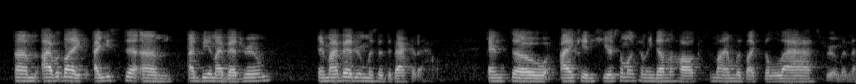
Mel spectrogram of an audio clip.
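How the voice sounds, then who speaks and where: Very fast and in a very deep, low pitch, a woman talks with monotone, flat intonation. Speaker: vlogger. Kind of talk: personal vlog storytelling. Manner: casual, lots of fillers.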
